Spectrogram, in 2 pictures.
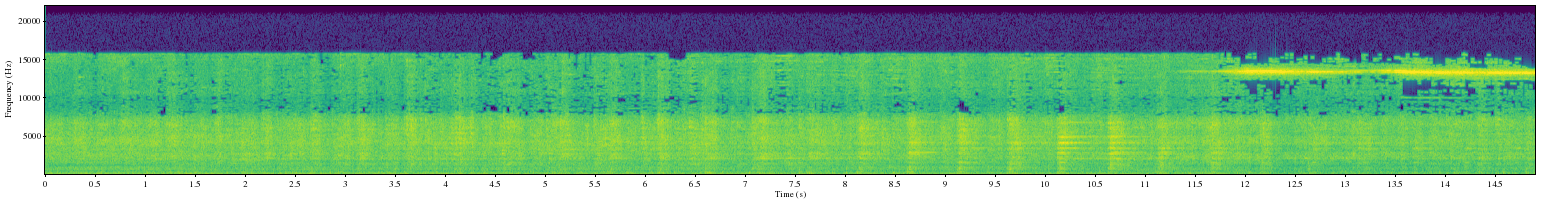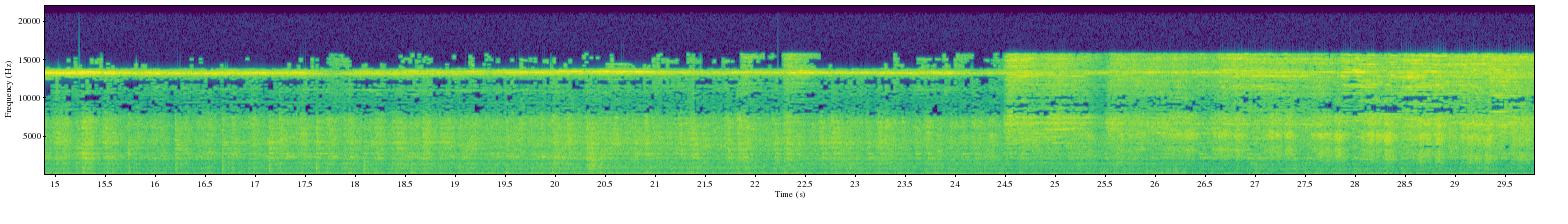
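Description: Empty freight wagons, hopper cars and tank cars, rolling past on steel wheels with a steady rumble and clickety-clack over the rail joints. A brief wheel squeal comes about ten seconds in, and the rumble grows quieter over the last half.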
